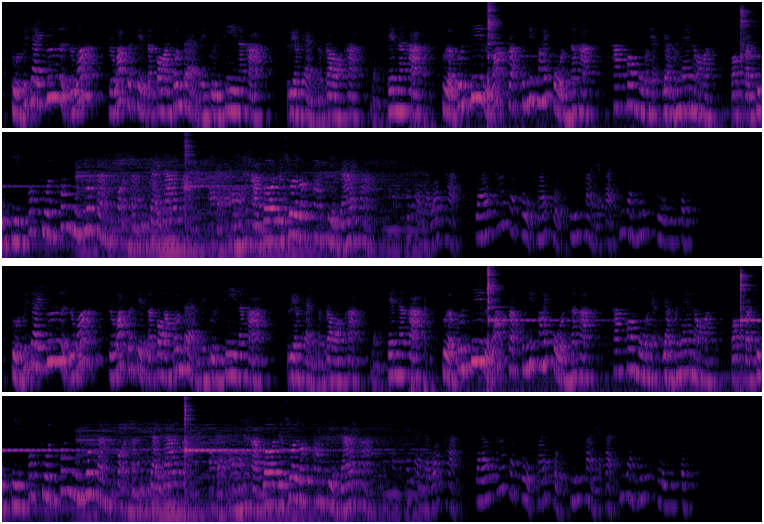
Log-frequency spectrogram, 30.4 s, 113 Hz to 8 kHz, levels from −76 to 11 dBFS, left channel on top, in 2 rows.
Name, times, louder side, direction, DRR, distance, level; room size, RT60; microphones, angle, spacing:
voice 1, 0.1-1.8 2.1-5.2 5.7-7.1 7.4-8.4 8.8-11.7 12.2-14.2 14.6-22.6, equal, 70° left, -8 dB, 2.4 m, -41 dB
sound 1, 8.1-22.9, right 8 dB, 75° right, 0.8 m, -46 dB
sound 2, 16.6-23.7, left 1 dB, 30° left, 0.7 m, -50 dB
voice 2, 19.3-20.1 23.0-24.3 24.7-28.9, equal, 55° left, -6 dB, 2.9 m, -52 dB
7.2 x 5.1 x 5.0 m, 0.89 s
head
